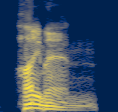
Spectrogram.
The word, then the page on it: hymen: British English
